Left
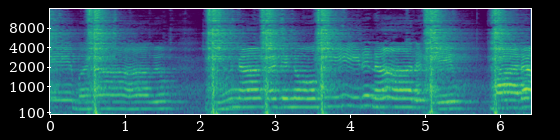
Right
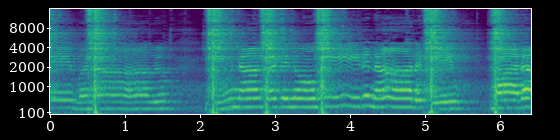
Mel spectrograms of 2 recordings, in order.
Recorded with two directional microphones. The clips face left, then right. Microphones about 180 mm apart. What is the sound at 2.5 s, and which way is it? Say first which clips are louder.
Music: right 2 dB; 20° right (ahead or behind).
